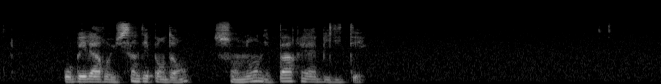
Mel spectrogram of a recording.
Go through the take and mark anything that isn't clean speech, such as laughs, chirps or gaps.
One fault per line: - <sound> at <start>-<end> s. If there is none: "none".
none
